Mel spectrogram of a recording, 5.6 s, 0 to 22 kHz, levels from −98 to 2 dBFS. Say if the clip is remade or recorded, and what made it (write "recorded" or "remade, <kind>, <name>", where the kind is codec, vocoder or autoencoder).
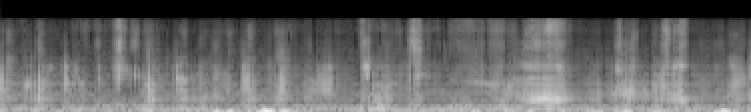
remade, vocoder, BigVGAN v2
